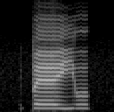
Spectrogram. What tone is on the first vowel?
high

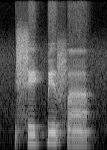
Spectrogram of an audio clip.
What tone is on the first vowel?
low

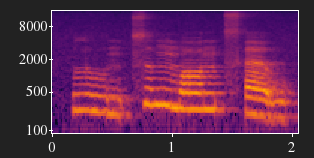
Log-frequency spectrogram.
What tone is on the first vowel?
low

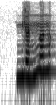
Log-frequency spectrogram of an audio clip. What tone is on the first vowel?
rising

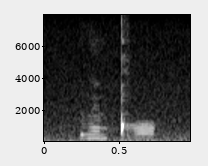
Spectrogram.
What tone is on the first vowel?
high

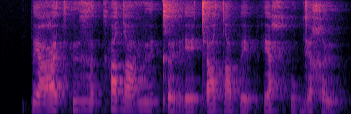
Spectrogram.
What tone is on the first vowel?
low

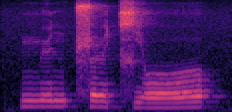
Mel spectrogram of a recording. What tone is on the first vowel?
high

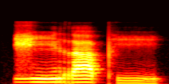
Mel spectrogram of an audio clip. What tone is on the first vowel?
high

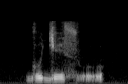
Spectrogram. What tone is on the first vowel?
rising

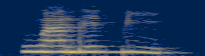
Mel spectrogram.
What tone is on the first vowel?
high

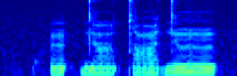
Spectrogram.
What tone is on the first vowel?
low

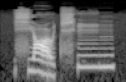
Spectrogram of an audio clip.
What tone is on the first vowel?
low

